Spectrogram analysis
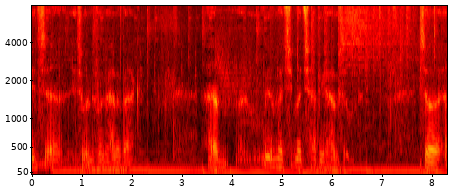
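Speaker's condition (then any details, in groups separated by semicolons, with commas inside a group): Parkinson's; about 10 years since onset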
